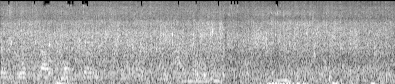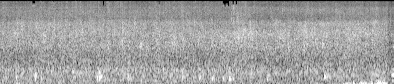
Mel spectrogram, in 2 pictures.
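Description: Steady rain falling outdoors, a dense continuous hiss of drops on surfaces that holds at an even level for the whole stretch, with faint low rumbles here and there.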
